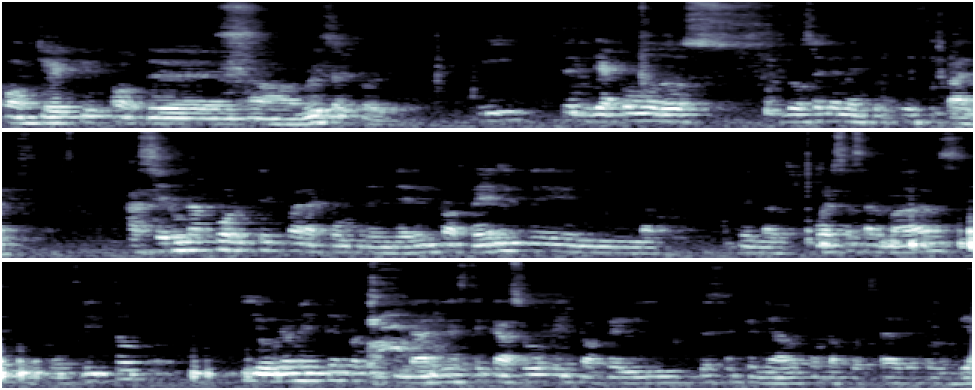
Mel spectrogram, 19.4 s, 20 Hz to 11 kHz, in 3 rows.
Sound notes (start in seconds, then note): 3.3 speaking in Spanish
